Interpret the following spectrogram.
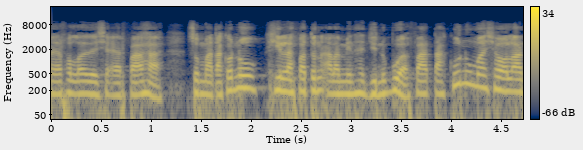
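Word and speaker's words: خلافةٌ: Kenapa dibaca khilafatun? Karena isim kana. Oke, setelah kana pasti bacanya domah. Oke, takunu kana. Setelah kana bacanya domah atau rofa. Summa takunu khilafatun. Betul, alamin haji nubuah. Lihat paragraf yang terakhir, summa takunu khilafatan. Kenapa khilafatan? Salah berarti. Kalau setelah kana harusnya rofa.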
